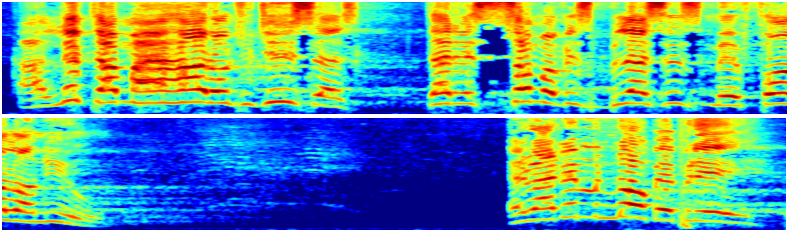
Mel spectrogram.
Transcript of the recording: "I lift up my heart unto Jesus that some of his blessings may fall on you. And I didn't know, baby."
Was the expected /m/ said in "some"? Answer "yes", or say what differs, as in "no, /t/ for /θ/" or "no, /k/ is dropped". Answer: yes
